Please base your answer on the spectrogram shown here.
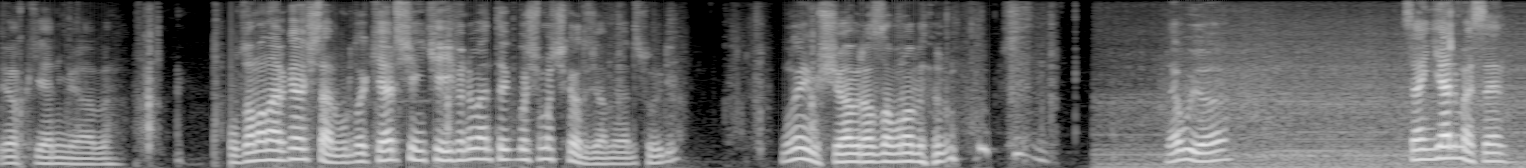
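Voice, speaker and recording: Excitable young man doing game commentary. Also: on the high side, moderate pace, long pauses, slight background noise. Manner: excitable, joking, chatty with viewers. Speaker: gaming youtuber. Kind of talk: casual let's-play commentary.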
